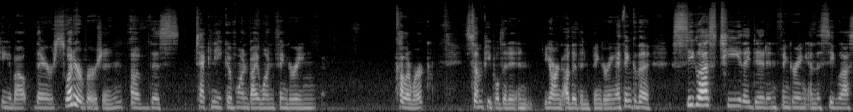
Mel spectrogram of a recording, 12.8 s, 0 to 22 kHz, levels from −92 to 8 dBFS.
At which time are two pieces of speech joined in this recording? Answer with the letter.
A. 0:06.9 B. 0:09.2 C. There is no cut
C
